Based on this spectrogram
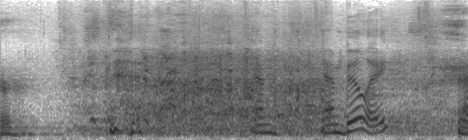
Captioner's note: audience laughing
